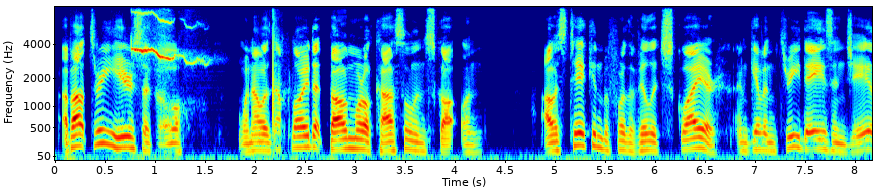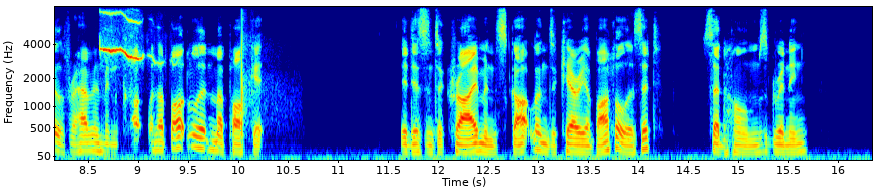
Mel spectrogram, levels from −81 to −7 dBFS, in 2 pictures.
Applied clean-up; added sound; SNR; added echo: neural diffusion model UNIVERSE++.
